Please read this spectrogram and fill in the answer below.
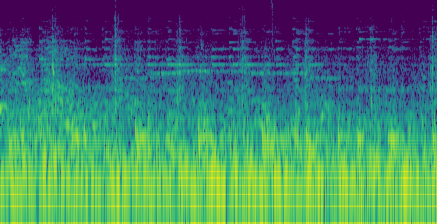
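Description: Awa Odori festival band music: drums, shamisen, bamboo flute and a ringing hand gong, played live with a steady beat of sharp strokes a little under a second apart.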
